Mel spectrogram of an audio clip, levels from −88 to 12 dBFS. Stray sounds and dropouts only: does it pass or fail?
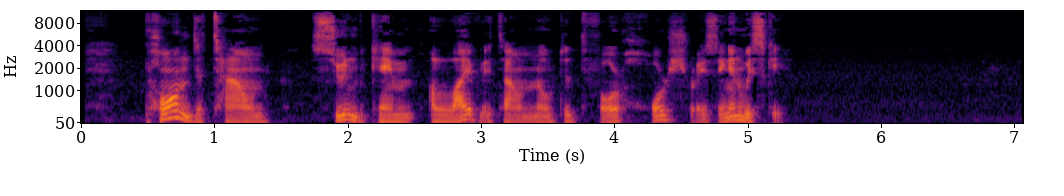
pass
